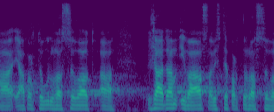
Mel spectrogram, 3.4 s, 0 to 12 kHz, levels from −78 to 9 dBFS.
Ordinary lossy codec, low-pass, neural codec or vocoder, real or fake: MP3, 48 kbps; 10.8 kHz; codec, 44.1 kHz, 7.8 kbps, Pupu-Codec; fake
